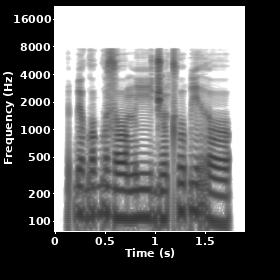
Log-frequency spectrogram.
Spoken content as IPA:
ɓ e˨ ɡʷ a˦ ɡʷ ɪ˦˨ z oː˨ m iː˨ d͡ʒ ũ˨ tʰ u˦ ɓ i˦ r o˨

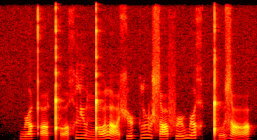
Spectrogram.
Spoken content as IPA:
p w ə˞˧˥ qʼ ɔ˨ ǃʰ ɔ˩˥ χ lʲ o˥˧ ŋ͡ǃ ɔ˧˥ lˠ ɑ˨˩˦ ʃ ə˞˧˥˧ k l u˥˧ ɭ s ɑ˧˥ f ə˞˧˥ w ə˞˧˥˧ χ ǃʰ o˩˥ z ɑ˨˩˦

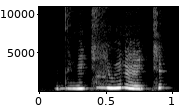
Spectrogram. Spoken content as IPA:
dʱ ẽ˧˥ c ɮ ɯ˧˥˧ ɪ̯ ɾ ɛ̃˧˥ c

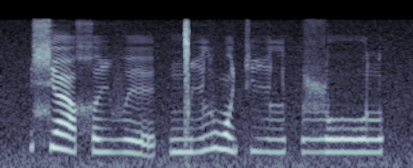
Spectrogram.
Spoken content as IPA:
ɕ æ χ i v e | ŋ͡ǀ i l v ɒ c i l | ɮ o l

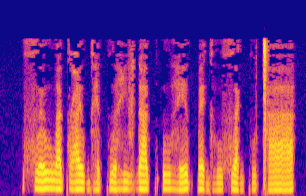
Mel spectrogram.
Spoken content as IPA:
xʷ œ u̯ w a kʷ ʕ ɛ u̯ ɡʱ ɛ kʷ ə ɦ i v ɗ a kʷ ʔ u ɦ e u̯ k͡p ɛ ɡʱ u xʷ a ɡ kʷ e ǀ a

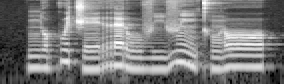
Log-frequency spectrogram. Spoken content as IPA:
ɲ o˨ kʷ e˦ t͡ʃ eː˨ r ɛ˦ ɾ uː˨ v iː˨ v ĩ˦˨ kʰ ũ˨ ɾ oː˦

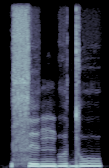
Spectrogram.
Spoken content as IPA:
s e ŋ ɯ d u

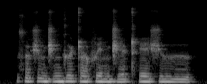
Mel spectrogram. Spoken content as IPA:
s ũ ʃ ə n d͡ʒ ɘ ŋ ɡ ɯː ʈ ə̃ː f e n d͡ʒ eː ʈʰ eː ʃ ɯː

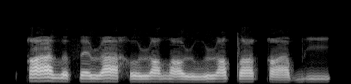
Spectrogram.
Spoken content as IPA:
q a ð ɤ θ ɛ ɹ a h o ɹ ɤ ðˤ ɤ ɹ u ɹ ɤ tˤ i q a b i

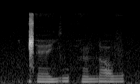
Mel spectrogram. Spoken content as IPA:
ǁ ɛ j u h ə̃ n ɽ ɒ v

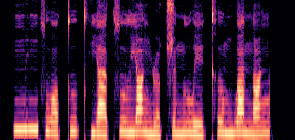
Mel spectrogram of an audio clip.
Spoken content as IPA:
m i˥ ŋ s w ɔ˨˩ t̪ u˥ t̪ʰ j ä˨˩ t͡s u˥˧ l j ɑ˥˩ ŋ ɻ ɤ˩ ʈ͡ʂ ə˧˥ n l w e˨˩ ɪ̯ kʰ ɤ˥˧ m w a˥˩ n ɑ˥ ŋ

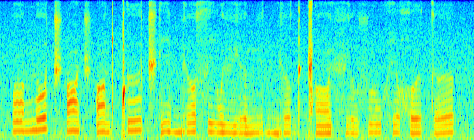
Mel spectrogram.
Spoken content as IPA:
o n o t͡ʃʼ ɔ̃ t͡ʃʼ ɔ̃ d ǃ ɯ t͡ʃʼ i bʲ o s i w vʲ ɵ mʲ ɵ d bʲ o d ǁ õ fʲ o w sʷ ɯ w h i χʷ ɯ t ɵ

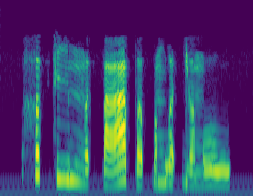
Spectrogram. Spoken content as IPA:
h ɐ˥ k̚ s iː˧ m ŋ ɐ˨˥ t̚ p aː˨˥ p ɐ˨ p̚ ɐ˧ m w ɐ˧ t̚ j ɐ˨ m o˨ w

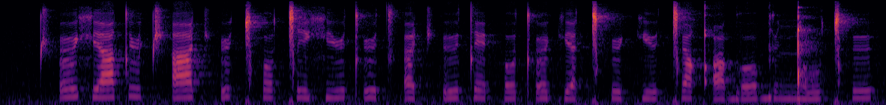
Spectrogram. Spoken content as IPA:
t͡ʃʼ ɵ xʲ a t ʉ t͡ʃʼ a t͡ʃʼ ʉ ǀʰ o ǀ i xʲ ʉ tʼ ʉ t͡sʼ ɐ t͡ʃʼ ɨ t e h o tʼ ɵ kʲ a ǀʰ ʉ kʲ ɨ ǀ ɨ qʼ o ɡ o ɡ ɨ ŋ͡ǃ u ǀʰ ɨ

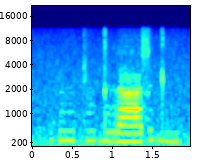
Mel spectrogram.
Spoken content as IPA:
ʔ ɨː c ɨː ɡ ɨ r aː s ɨ ɡ i

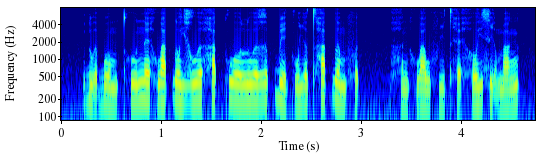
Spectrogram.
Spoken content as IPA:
ɗ ṵ˧˨ ə̯ ɓ o˨˩ m t̪ʰ u˨˦ n ɛ˧ h w a˦˥ t̚ l o˧ j ɣ u˧ ə̯ h a˦˥ t̚ k w o˧ l u˧ ə̯ ɣ ə˦˥ p̚ ɓ e˨˩ k w i˨˦ ə̯ t̪ʰ a˦˥ t̚ l ə˧ m f ə˨˩ t̚ | h ə˧˩ n h w a˨˩ w f i˧˩ t̪ʰ ɛ̰˧˨ h o˨˦ j s ḭ˧˨ ə̯ m a˨˦ ŋ

